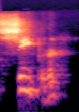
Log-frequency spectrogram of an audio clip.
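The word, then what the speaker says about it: CEEPR: and environmental policy research affectionately called seeper now this is mit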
